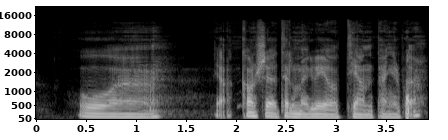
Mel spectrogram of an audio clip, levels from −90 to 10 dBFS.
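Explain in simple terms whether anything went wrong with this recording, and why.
Two brief glitches interrupt the speech, at 1.14 s and from 3.70 to 3.73 s. This is damaged data in a compressed stream: corrupted bytes made the decoder misread frames. Unlike a plain dropout, which goes silent, here the decoder loses its place and searches for the next frame.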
